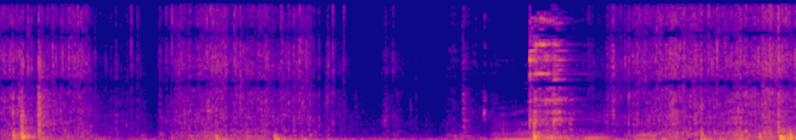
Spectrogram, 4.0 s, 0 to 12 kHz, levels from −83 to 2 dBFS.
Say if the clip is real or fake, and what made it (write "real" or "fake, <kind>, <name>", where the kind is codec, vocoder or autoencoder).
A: real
